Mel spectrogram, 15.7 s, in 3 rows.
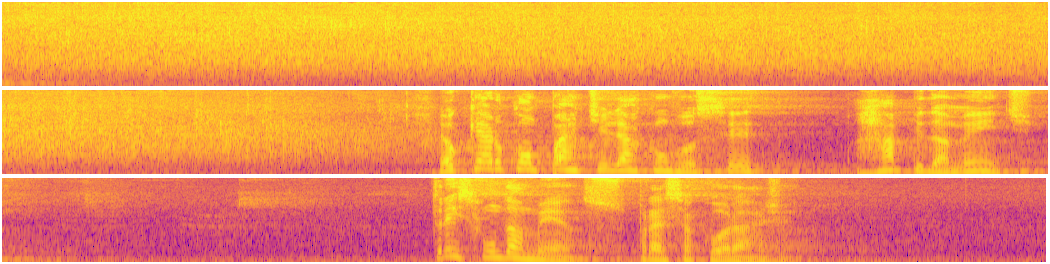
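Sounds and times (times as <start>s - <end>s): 
audience applause: 0.0s - 7.3s
speech: 7.4s - 10.5s, 12.6s - 14.5s.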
